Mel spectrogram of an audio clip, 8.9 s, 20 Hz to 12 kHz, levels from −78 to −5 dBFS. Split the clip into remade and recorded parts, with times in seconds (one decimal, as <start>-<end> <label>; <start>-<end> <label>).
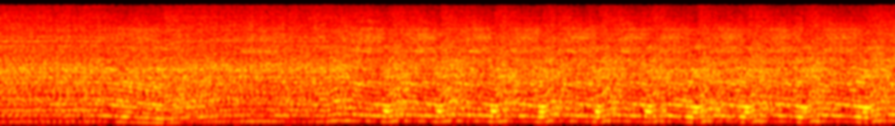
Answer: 0.0-4.7 recorded; 4.7-5.2 remade; 5.2-7.6 recorded; 7.6-8.2 remade; 8.2-9.0 recorded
